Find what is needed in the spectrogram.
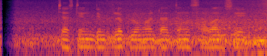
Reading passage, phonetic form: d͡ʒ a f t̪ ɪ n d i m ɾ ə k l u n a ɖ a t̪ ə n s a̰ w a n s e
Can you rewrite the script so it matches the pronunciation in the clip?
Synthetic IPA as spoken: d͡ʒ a s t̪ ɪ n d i m l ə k l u ŋ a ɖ a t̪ ə ŋ s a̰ w a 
